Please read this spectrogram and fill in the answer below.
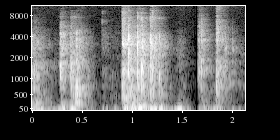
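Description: Faint typing on a computer keyboard: irregular single keystrokes, with a quick run of clicks about a second in.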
